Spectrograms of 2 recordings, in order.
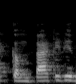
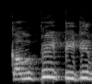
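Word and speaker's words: competitive: यह शब्द काफी आता है कंपैटिटिव एग्जाम्स में। एक चीज मैं बता दूं, कंपीटिटिव नहीं होता, इसका प्रोनाउंसिएशन होता है कंपैटिटिव।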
